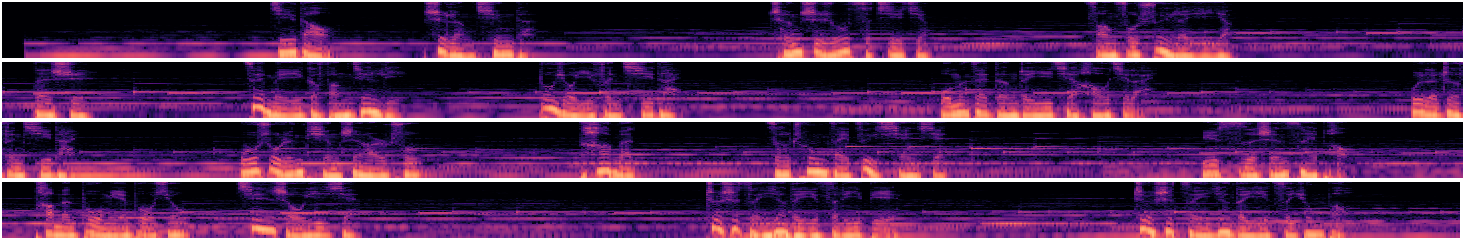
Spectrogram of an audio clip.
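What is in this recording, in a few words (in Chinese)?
男声 国语 公益广告 大气浑厚磁性 沉稳 积极向上; 希望之光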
